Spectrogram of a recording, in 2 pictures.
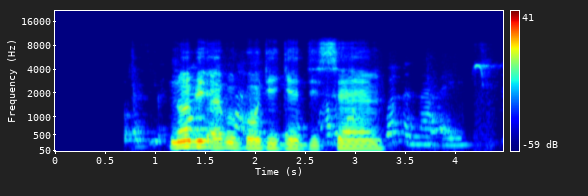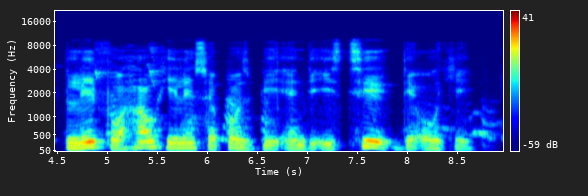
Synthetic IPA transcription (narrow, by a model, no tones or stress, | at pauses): nobiɛvɹibɔdiɡɛt̚dəsẽm | plifɔɦawhilĩŋsəpɔtsbiʔɛ̃ndiːstʰildḛʔokʰe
